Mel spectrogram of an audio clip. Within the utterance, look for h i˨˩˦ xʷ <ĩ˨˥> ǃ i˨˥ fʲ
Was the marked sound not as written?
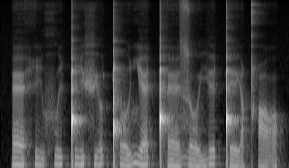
yes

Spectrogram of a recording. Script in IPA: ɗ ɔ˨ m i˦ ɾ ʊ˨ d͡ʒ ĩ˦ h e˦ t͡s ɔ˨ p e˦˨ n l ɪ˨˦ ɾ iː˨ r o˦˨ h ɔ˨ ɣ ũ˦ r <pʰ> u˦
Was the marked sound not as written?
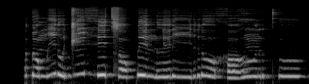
no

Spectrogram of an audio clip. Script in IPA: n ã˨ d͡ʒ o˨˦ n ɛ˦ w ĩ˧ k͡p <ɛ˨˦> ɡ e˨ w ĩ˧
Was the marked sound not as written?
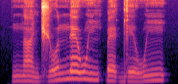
yes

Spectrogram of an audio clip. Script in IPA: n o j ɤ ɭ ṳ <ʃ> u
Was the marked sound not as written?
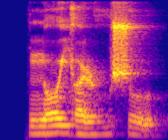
no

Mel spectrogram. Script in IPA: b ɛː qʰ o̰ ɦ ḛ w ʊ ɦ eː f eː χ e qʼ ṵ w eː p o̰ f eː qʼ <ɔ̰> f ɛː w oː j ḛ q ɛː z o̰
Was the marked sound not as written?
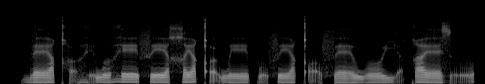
no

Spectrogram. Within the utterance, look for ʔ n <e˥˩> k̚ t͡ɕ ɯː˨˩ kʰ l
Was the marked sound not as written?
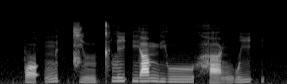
no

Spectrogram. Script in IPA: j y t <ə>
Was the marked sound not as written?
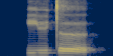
no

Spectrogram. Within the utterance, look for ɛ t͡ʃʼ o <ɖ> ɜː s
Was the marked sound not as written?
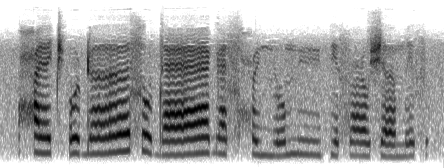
no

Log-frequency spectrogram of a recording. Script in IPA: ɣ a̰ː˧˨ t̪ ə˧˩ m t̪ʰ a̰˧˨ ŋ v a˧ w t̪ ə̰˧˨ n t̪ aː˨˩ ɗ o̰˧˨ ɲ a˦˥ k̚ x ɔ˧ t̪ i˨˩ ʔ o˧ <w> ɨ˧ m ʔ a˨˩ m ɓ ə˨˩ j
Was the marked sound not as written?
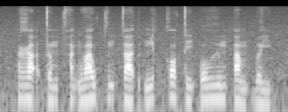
yes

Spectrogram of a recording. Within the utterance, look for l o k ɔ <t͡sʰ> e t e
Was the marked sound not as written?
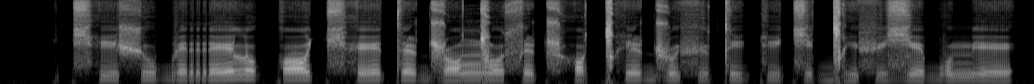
yes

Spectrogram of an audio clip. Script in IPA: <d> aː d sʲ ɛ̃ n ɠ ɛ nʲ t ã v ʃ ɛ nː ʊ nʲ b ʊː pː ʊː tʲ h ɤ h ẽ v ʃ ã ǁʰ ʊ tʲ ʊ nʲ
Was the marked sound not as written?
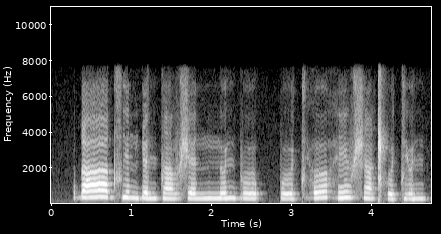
yes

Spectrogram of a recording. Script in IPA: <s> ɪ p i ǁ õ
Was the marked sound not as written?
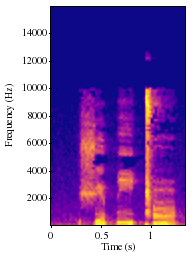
yes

